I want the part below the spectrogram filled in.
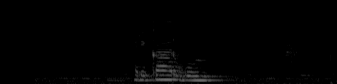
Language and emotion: Russian, neutral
